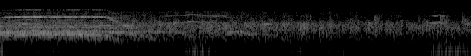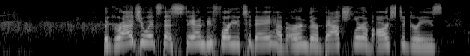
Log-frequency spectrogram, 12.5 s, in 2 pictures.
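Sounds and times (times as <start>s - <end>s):
audience applause: 0.0s - 7.6s
speech: 7.6s - 12.5s.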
